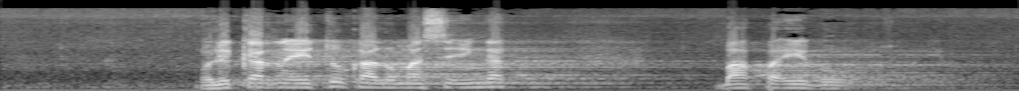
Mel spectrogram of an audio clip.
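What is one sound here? A man preaches with emotion into a microphone, his voice echoing.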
